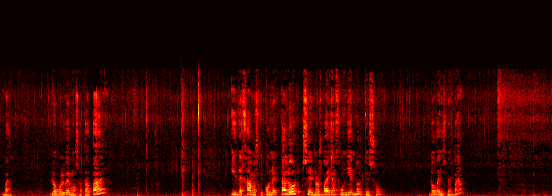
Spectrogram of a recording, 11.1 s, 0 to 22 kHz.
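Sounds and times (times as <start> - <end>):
faint sizzle: 0.0 - 11.0.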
